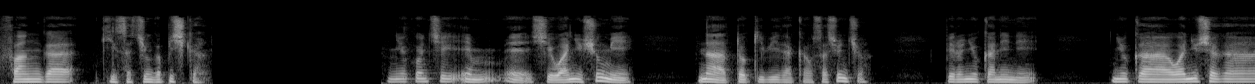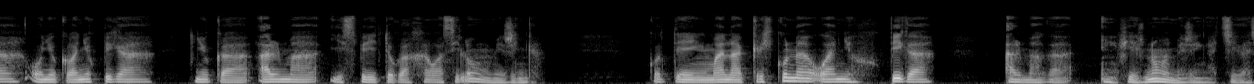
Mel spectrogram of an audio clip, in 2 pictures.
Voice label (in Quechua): good news quichua de calderon; quechua; bible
